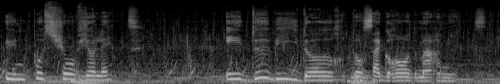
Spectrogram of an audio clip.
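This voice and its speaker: A woman storyteller reading scripted fairy-tale narration for children. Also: medium pitch.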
